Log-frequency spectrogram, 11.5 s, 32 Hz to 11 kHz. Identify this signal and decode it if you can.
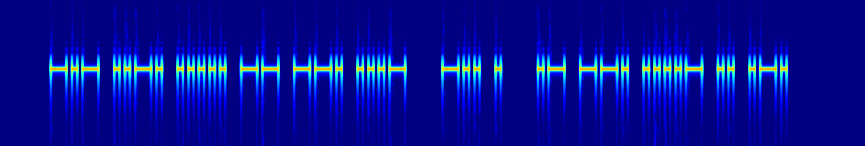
Morse code, heard as a keyed tone, about 17 wpm, 700 Hz. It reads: KF5MGV DE AG4IR
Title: USA Callsign DE Callsign 17wpm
